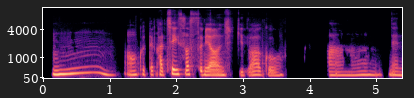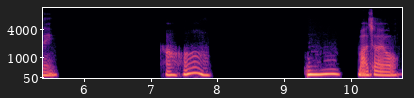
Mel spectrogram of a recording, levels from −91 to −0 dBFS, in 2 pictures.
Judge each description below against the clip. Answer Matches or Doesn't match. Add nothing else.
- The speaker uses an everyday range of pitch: Matches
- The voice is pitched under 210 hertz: Matches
